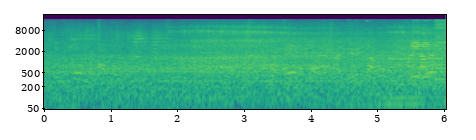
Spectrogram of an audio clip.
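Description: Steady street traffic noise mixed with indistinct crowd voices, with a short higher-pitched tone just before the end.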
